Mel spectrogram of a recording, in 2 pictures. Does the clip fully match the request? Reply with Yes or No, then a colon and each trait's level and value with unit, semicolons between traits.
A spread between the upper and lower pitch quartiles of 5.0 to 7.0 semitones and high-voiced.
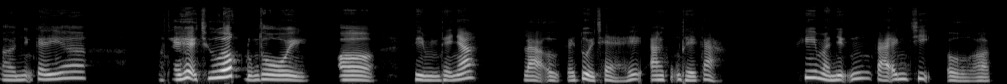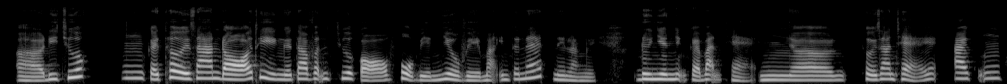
No: average, 4.5 semitones; high, 225 Hz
